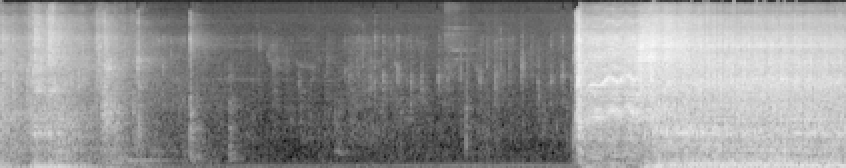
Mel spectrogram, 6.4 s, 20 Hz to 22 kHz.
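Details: Ford F100 with swapped turbo LS1 V8 (Holley), started after adjusting the throttle butterfly stop screw to raise idle off the idle air control motor: brief crank and pause, then catches and settles into a firm, steady idle; normal.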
